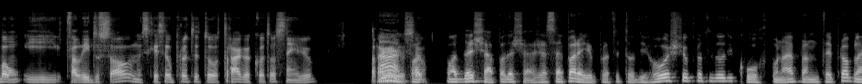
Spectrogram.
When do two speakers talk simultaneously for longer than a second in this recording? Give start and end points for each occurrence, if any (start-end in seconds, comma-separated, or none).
none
